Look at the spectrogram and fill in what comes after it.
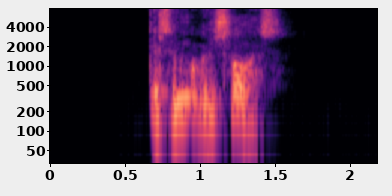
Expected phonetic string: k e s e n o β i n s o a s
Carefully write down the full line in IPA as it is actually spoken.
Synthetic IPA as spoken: k e s e m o β e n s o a s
